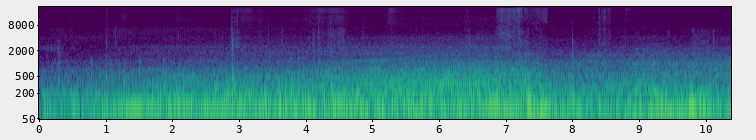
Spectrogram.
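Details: 2008 Dodge Grand Caravan driving: low, rough grinding growl under road rumble, rising and falling with speed. It persisted after replacing the right drive axle; owner suspects transmission differential bearings.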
